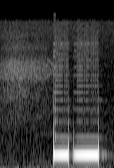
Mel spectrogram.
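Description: Telephone line tone on a radio call to Bahía Blanca: two steady, low, even beeps, a shorter one and then a longer one, separated by a brief gap, with silence around them.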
